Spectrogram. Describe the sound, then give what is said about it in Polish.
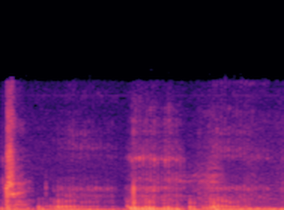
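A heavy cat purrs while being held at an animal rescue foundation, a loud, steady rumbling purr running through the whole clip with a few brief breathy bursts. “Jak on mruczy.”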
